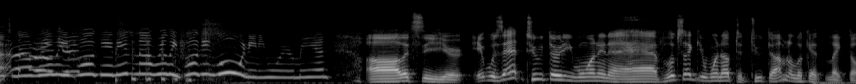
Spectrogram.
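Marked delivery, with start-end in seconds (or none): 0.0-3.3 mock falsetto. Continues mock voice on chart.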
